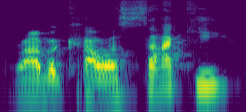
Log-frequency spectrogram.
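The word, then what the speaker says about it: Kiyosaki: Robert Kawasaki.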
